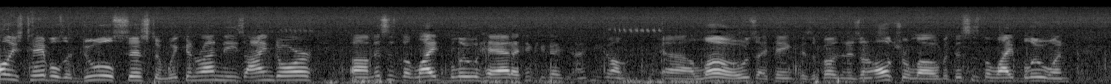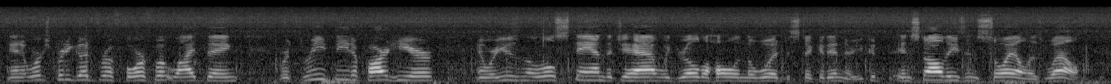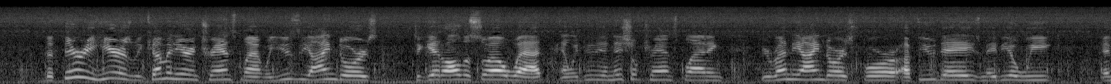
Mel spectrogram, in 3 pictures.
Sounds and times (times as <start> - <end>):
Speech: 0.0 - 21.9, 22.7 - 33.3.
